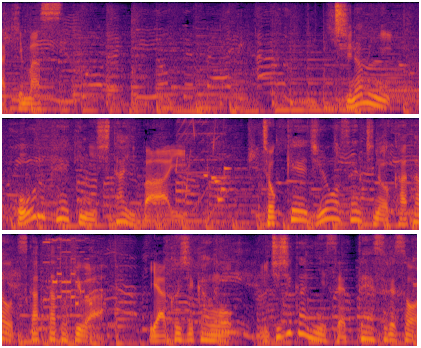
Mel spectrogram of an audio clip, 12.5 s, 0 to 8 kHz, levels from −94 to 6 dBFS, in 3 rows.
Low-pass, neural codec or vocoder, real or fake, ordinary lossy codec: none; none; real; none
